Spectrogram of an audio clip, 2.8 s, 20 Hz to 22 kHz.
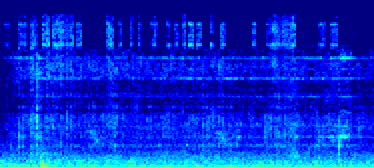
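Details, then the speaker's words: Supposedly remanufactured AC compressor for a 1986 Toyota Camry, spun off the car beside the 40-year-old original: steady low hum with a rough, scratchy undertone, noisier than it should be. Abnormal AC compressor noise, cause unclear. "This is the supposedly remanufactured one. Can you hear that? There you go. Why does it sound like that? It shouldn't sound like that."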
